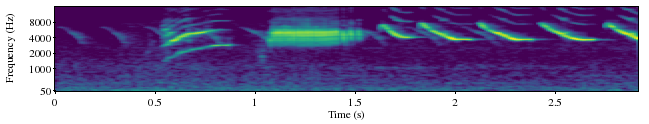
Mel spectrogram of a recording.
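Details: Canary training song with mixed elements: a swooping whistle, a brief harsh buzzy burst, then a series of sharp downward-sliding notes repeated evenly, over faint background noise.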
